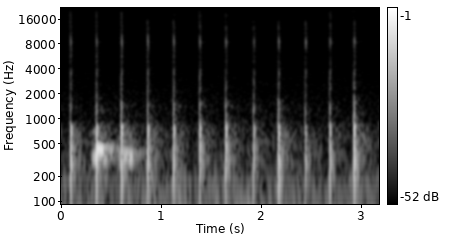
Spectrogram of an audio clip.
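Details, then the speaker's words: New Google Pixel 5 with a screen-gap issue, tapped near the top quarter of the screen: sharp, even taps about four a second, each with a brief hollow buzz. The rattle probably comes from the camera OIS, and the screen sounds hollow compared with a Pixel 4. "And then as I get closer up to the top, this top quarter, you can hear a rattle coming from the camera, probably from the OIS."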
